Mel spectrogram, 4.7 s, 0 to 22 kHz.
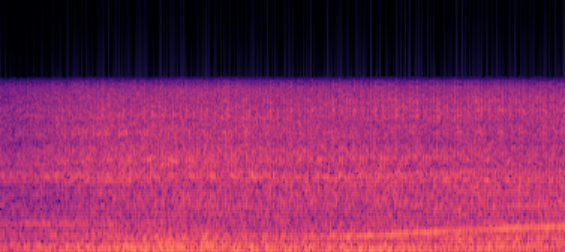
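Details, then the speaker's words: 2000 Ford Excursion XLT 4x4, 7.3 L Power Stroke turbo diesel, 82,124 miles, lifted: steady, even diesel clatter at idle with faint belt-driven tone, no uneven beats; healthy idle, runs like new. "truck runs just like it's new got about a four or five in lift kit on it"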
